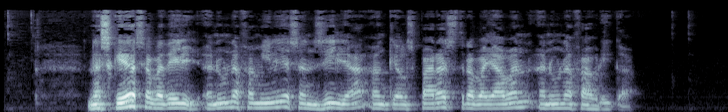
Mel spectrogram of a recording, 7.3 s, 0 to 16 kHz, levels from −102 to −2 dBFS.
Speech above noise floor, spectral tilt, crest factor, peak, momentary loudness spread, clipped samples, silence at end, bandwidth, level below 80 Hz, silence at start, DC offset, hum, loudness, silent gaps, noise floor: 54 dB; -5 dB/octave; 22 dB; 0 dBFS; 14 LU; under 0.1%; 1 s; 11.5 kHz; -66 dBFS; 0.9 s; under 0.1%; none; -22 LUFS; none; -75 dBFS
